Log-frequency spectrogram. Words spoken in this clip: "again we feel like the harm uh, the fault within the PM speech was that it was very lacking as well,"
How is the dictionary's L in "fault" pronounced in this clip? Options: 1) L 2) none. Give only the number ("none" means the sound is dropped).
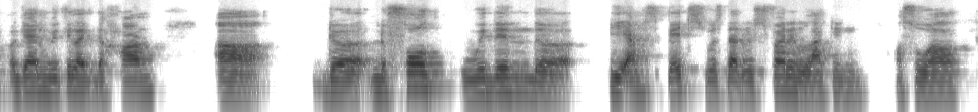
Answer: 1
